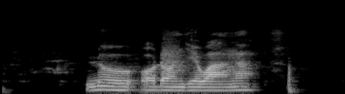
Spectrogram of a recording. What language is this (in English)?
Luo (Kenya and Tanzania)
